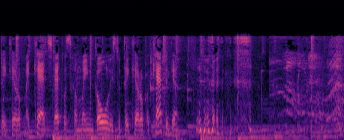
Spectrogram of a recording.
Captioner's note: chuckles; club chattering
